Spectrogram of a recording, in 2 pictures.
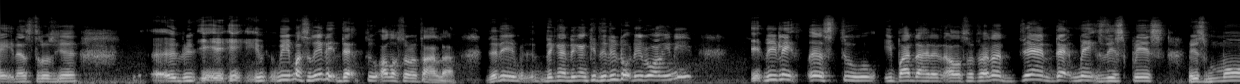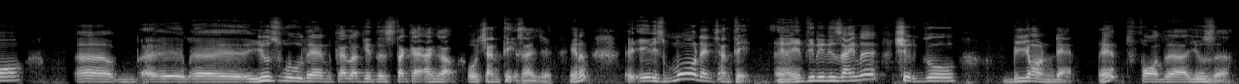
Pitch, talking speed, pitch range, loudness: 165 Hz, 160 wpm, 135-185 Hz, -22 LUFS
